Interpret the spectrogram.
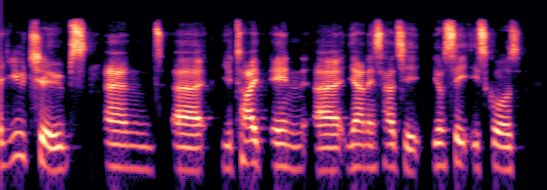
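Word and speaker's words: Ianis: I think it's Yanis, isn't it? – Is that how it's pronounced? – Because I think in Romanian, an I has a U sound. So I think it's Yanis Hadji.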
